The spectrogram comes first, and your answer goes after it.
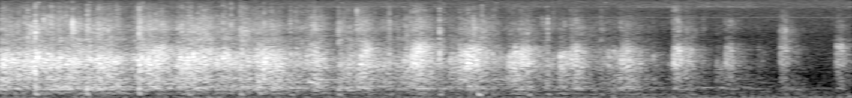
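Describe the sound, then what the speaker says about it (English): An audience at a credit union gala at Sandals Grande applauds, a dense burst of clapping from a large crowd that swells and then gradually thins out into scattered claps. "Can we get another round of applause?"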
